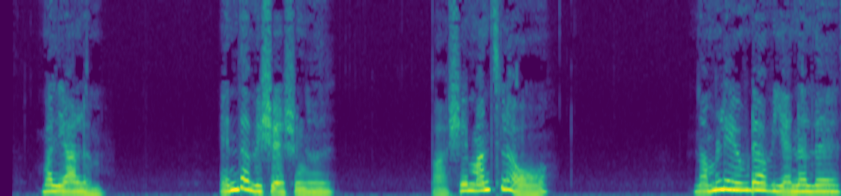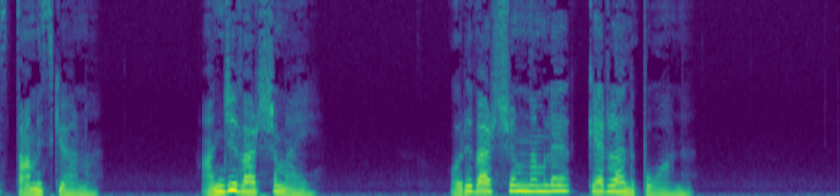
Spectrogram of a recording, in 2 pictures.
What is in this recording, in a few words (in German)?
Suedindien W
